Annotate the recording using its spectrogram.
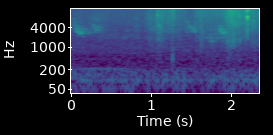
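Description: Faint outdoor background with a steady low rumble, and a few soft clicks and rustles about halfway in from a phone being handled and moved over garden plants.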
